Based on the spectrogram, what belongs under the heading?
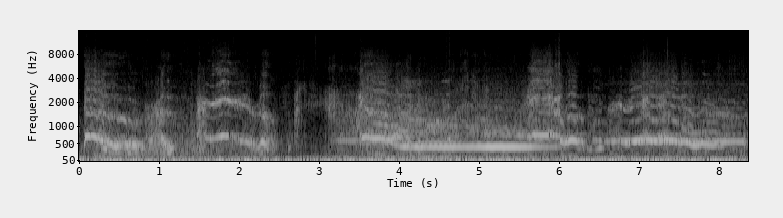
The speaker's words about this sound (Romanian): Asta ce mai e? Altul! S-a încăierat cu cerul! Nu! E un câine!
